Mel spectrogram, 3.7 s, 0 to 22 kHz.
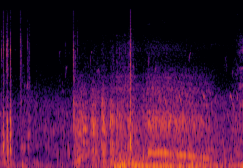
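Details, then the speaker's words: Seat Leon, 55,000 miles, on restart: rough, uneven whirring and clatter while cranking, then it catches and runs steady. Earlier tapping cleared once oil pressure built; the starter likely needs replacing. "a new starter at some point. Obviously it's working, but probably not doing it any good."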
